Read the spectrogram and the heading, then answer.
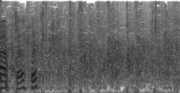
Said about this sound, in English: If I were you, I would clap your hand.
